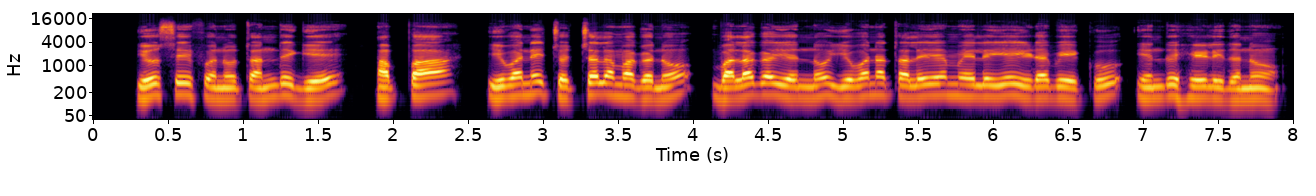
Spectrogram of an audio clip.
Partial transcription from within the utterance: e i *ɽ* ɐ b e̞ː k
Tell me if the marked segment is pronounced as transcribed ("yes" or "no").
yes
